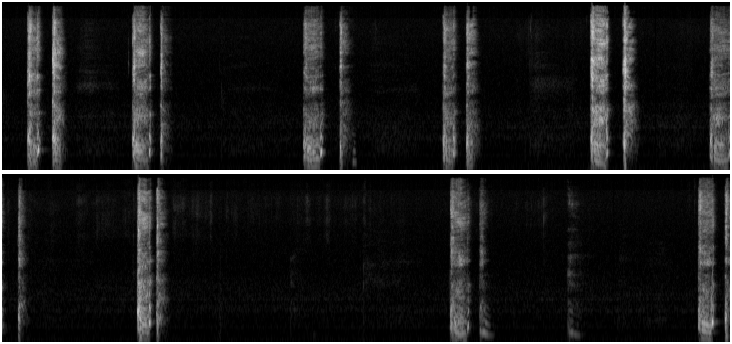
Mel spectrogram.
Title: barking cough (f)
